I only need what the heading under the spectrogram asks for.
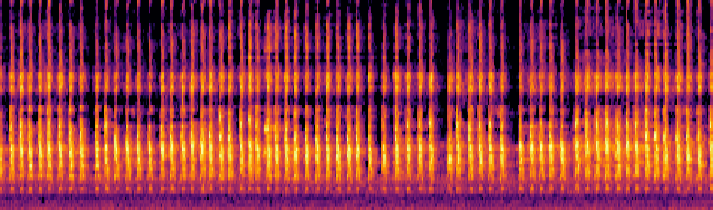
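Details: Long rolling song of a Eurasian tree sparrow, used as training material for other songbirds: an unbroken stream of sharp, high chirps at a fast, even rate, with only tiny breaks.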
